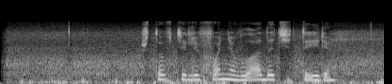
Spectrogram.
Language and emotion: Russian, neutral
